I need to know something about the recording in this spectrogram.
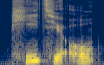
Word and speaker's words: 啤酒: 啤酒. This is pronounced in a second tone, then a third tone.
